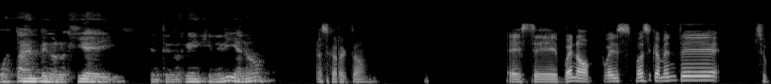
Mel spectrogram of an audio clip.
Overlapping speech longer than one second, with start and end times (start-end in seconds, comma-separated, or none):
none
